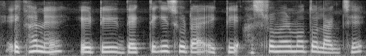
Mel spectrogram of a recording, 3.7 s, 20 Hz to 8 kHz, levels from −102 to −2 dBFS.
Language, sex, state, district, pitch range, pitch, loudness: Bengali, female, Tripura, West Tripura, 230-270 Hz, 255 Hz, -18 LUFS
